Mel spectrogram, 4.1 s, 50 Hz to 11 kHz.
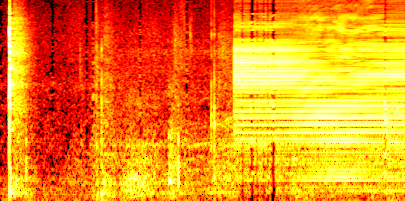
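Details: Olivetti M300-30/P, substitute BA366 motherboard with 486 DX2 CPU, BIOS 1.03, powered on; power switch click then a single steady high beep about two seconds, normal power-on self-test.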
